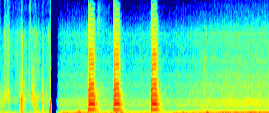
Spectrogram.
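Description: A vehicle horn honks three short times, the first two about half a second apart and the third a little later. Under it a vehicle engine runs steadily, slowly getting louder. Before that, in the first second, there are a few short knocks.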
